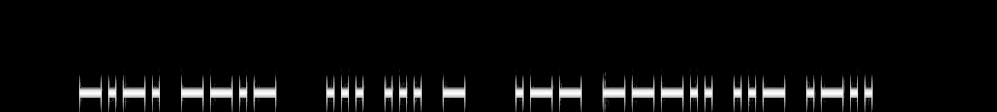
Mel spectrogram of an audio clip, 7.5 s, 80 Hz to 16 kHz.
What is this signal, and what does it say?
Morse code, heard as a keyed tone, about 22 wpm, 700 Hz. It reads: CQ SST W8UL
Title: K1USN SST QSO Practice - 22wpm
